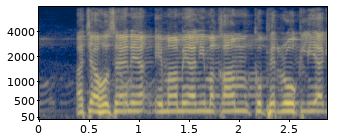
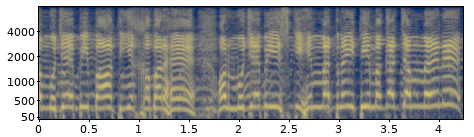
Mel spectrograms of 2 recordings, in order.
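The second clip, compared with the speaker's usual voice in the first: preaching at full force; 7 semitones higher than usual. Real, not acted. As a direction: thunder the last line to the crowd. Oratory rising to shouted climax.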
